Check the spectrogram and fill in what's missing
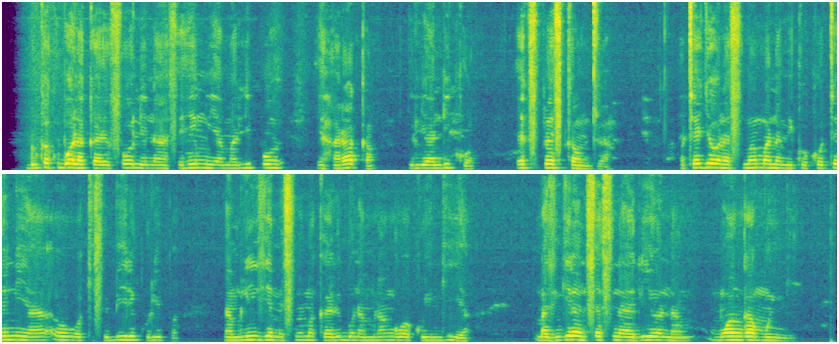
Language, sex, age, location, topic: Swahili, male, 25-35, Nairobi, finance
